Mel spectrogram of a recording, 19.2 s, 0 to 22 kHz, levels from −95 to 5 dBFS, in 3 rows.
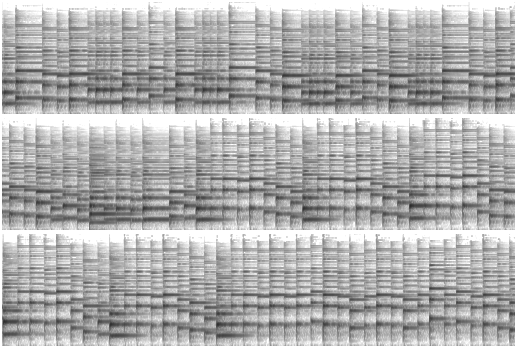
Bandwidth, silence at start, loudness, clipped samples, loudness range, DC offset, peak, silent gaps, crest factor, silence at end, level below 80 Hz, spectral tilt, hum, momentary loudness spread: over 20 kHz; 0 s; -23 LUFS; under 0.1%; 1 LU; under 0.1%; -6 dBFS; none; 18 dB; 0 s; -68 dBFS; 1 dB/octave; none; 4 LU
